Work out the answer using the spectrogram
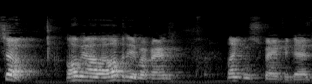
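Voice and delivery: speaking with mouth full, chewing. Signing off a video, the speaker is still chewing: talking with mouth full. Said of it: "I'm still chewing".

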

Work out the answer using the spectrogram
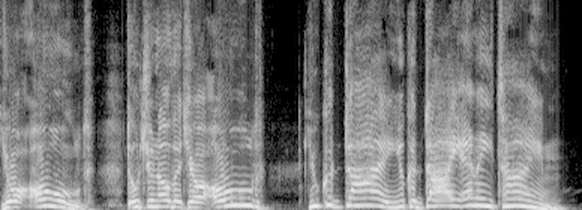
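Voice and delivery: anguished, very high, agonized howling cry. Speaking to Dusander, his voice suddenly rises: agonized howl. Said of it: "his voice suddenly rose to an agonized howl".

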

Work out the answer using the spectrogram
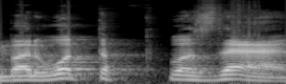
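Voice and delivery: normal talking voice

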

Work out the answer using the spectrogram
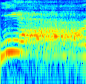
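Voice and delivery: frightened screaming.

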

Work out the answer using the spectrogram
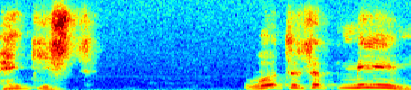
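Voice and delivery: guarded, slightly hushed, careful voice. Playing a character in a confined space where noise travels, ask a companion in a hushed tone. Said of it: "in a hushed tone".

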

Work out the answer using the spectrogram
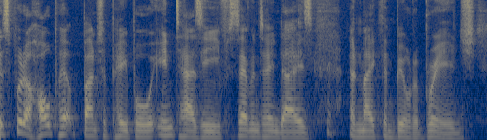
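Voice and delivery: usual speaking voice

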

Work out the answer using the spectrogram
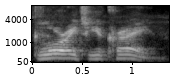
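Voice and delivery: loud, rousing, shouted rallying cry.

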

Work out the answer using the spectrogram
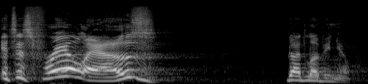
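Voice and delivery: sarcastic tone. Preaching that God's love is frail, then taking it back: sarcastic. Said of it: "I said that sarcastically".

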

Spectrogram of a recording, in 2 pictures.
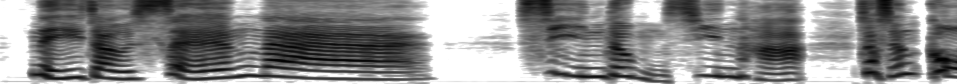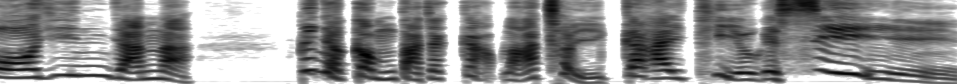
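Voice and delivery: sweet, flirty, coquettish voice, very high-pitched. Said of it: "嗲声嗲气咁讲啦".

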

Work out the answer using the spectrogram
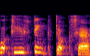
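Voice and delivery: with a sigh. Reading a mother asking the doctor what he thinks, sighing. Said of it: "Sighed her mother".

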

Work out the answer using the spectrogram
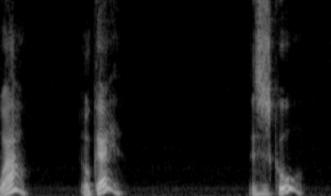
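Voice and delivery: put-on casual, unimpressed tone with swooping pitch. Imitating a runner's reaction to getting world record: imitating a flat, unexcited reaction. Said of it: "This guy's just like".

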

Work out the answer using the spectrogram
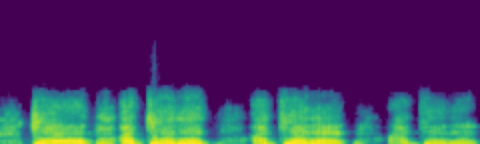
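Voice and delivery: very high, loud, drawn-out excited shouting. A father retells his son's call after a solo flight, imitating his son screaming excitedly. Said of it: "like he was screaming".

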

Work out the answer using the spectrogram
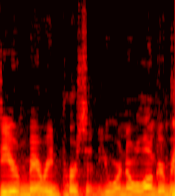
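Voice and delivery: ordinary talk, nothing marked

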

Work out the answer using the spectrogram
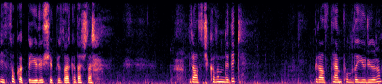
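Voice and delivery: breathless, panting. Person filming a neighborhood walk speaks to viewers, out of breath. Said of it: "Nefes nefese kalmış olabilirim".

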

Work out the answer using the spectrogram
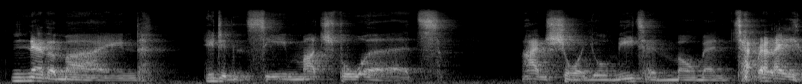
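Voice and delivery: rough, gravelly wizard voice, "mind" drawn out. The wizard speaks to the remaining brother after burning the other one, gravelly voice. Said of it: "Rarely had the wizard been able to halt his tongue in a moment of reverence. ... gravelly voice echoed down the dank alleyway".

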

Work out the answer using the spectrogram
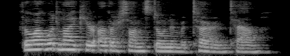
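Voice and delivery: ordinary delivery

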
